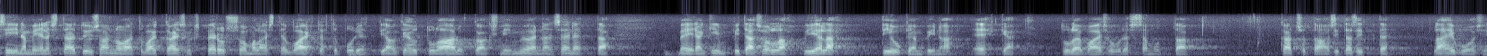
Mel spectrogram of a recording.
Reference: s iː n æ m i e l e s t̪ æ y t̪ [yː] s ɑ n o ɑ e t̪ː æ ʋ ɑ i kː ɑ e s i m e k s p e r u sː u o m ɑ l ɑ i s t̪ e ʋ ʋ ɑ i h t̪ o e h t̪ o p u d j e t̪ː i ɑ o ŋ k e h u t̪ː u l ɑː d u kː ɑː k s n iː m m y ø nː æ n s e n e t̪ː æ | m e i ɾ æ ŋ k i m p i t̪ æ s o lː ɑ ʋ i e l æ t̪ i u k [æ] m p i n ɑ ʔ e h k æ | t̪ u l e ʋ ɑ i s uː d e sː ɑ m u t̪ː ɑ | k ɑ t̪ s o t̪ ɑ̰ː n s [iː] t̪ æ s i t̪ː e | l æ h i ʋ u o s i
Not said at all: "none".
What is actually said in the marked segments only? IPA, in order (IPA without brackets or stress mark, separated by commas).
yː, e, i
